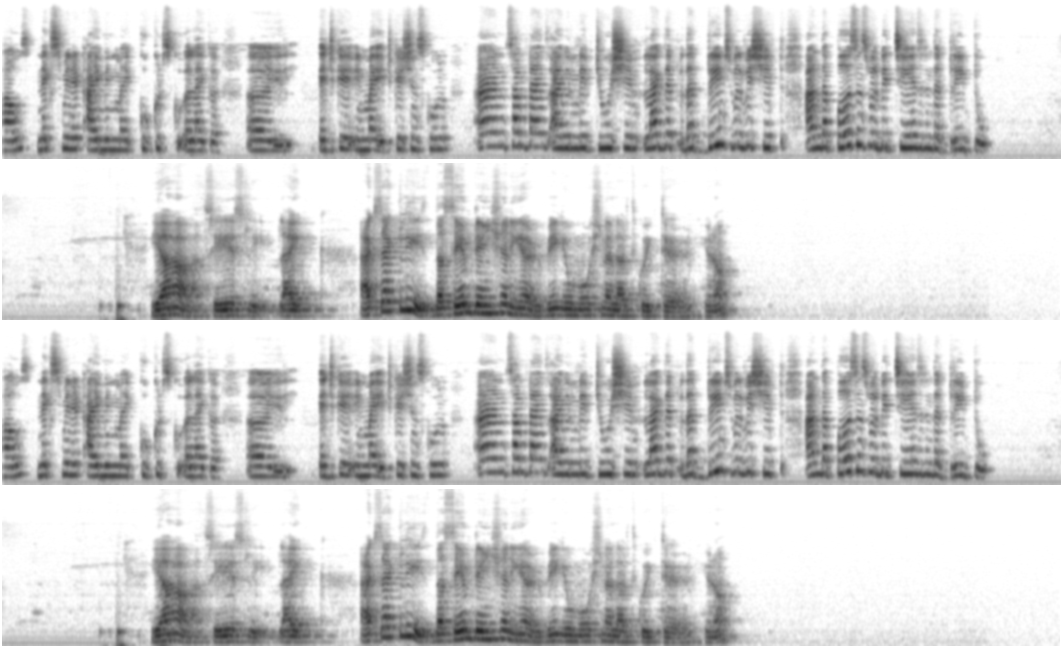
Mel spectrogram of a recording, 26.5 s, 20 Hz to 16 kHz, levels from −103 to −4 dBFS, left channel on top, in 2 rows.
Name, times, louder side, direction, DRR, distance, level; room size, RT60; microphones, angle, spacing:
voice 1, 0.0-3.6 4.0-5.6 5.9-12.3, left 2 dB, 5° left, 0.7 m, -33 dB
voice 2, 15.1-17.2 17.7-22.4, left 2 dB, 30° left, 0.4 m, -28 dB
2.7 x 2.6 x 2.2 m
head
